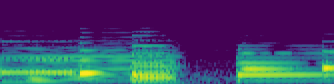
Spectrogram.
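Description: Grand piano played solo: notes and chords struck and held, breaking off into a brief silence just after a second in before a new chord sounds.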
